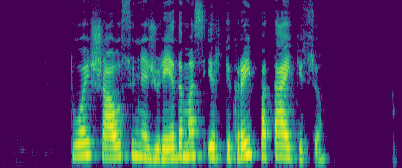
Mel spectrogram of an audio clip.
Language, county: Lithuanian, Vilnius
